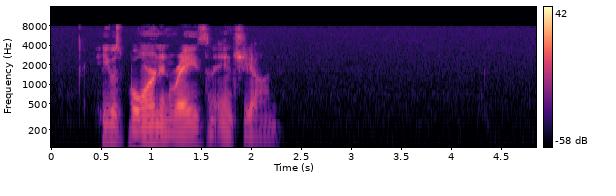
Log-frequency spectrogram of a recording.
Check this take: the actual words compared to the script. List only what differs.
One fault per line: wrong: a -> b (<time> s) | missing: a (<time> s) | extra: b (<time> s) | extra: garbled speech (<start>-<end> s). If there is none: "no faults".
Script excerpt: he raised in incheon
extra: was born and (0.6 s)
